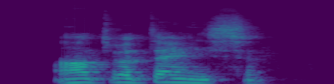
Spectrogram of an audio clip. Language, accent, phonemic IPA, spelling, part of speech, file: French, Canada, /ɑ̃.tʁə.tɛ̃s/, entretinssent, verb, LL-Q150 (fra)-entretinssent.wav
- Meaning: third-person plural imperfect subjunctive of entretenir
